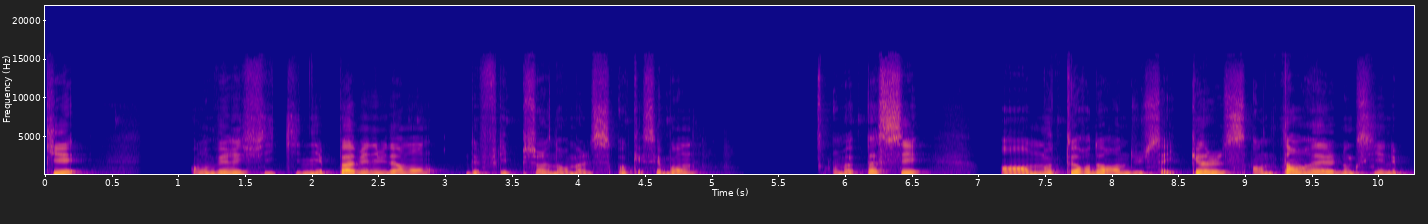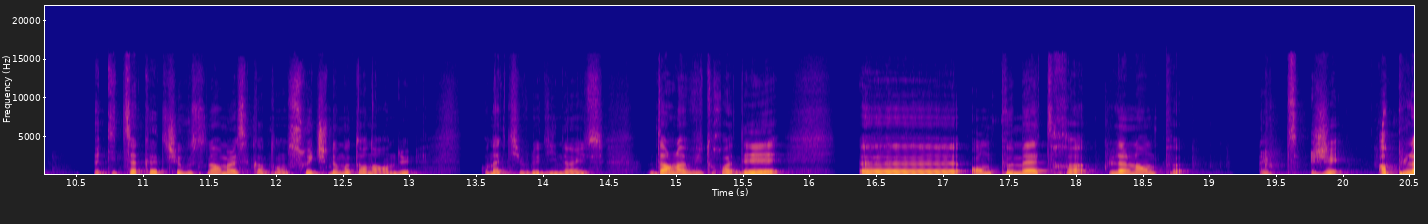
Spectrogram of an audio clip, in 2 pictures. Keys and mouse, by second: 1.4-3.6 drag, 3.8-4.3 middle drag, 6.7 drag, 8.1-9.6 drag, 10.8-11.7 drag, 13.2 click, 17.3 click, 18.1 KP_1, 19.3 alt+g, 20.2 g.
